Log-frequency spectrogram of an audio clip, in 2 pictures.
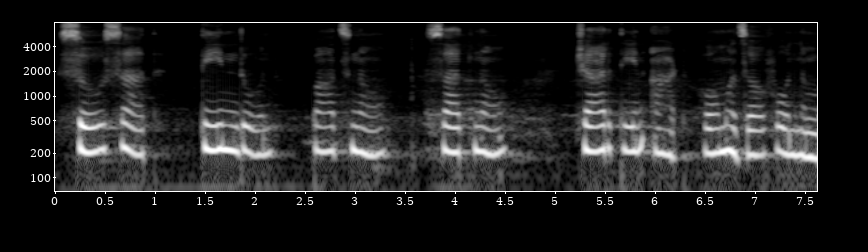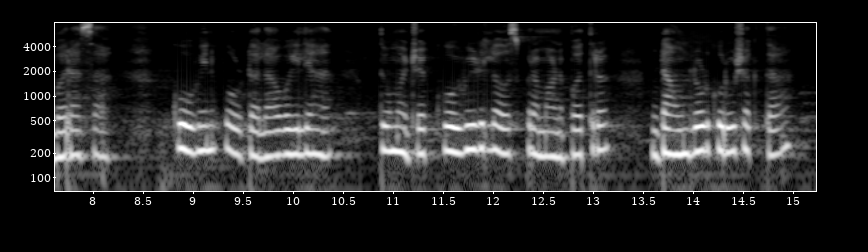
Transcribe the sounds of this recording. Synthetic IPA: sɔsat̪ː | iːnd̪on | pãt͡snəw | sat̪nəw | t͡ɕaɾt̪iːnaʈʰhɔm̤əd͡zɔfonːəmbəɾasakoʋiːnpoɾʈalaʋəjljã | t̪um̤əd͡ʑekoʋiɽləspɾəmaɳ̃pət̪ɾə | ɖaunloɽkəɾuːɕəkt̪a

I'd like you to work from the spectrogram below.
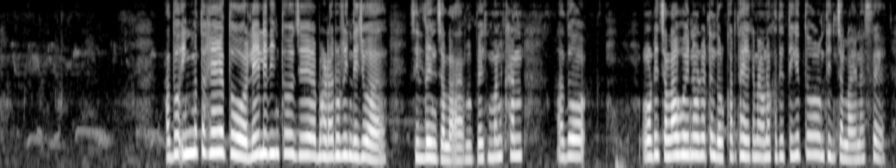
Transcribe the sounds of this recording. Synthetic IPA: ad̪ɔʔiɲnat̪ɔɦɛ̃t̪ɔlɛlid̪iɲt̪ɔd͡ʒɛbʱaɽaɾuɾiɲd̪ɛd͡ʒuʔa | sild̪aɲt͡ʃalaʔabɛkmankʰan | a̰d̪ɔ | ɔ̃ʈɛt͡ʃalawɦujnaɔ̃ɖbɛt̪̚ʈɛnd̪ɔɾkaɾt̪aɦɛ̃kanaɔnakʰət̪it̪iɡɛt̪ɔnt̪iɲt͡ʃalaɛnasɛ

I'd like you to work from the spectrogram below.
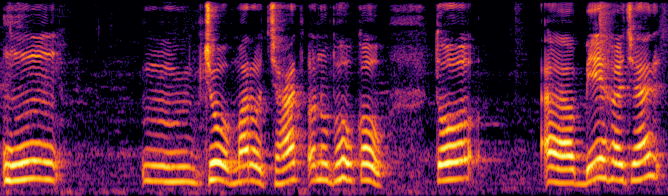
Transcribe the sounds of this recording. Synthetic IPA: ɦũ | d͡ʒomaɾod͡ʒat̪ʰənubʱəʋkəũt̪o | beɦəd͡ʒaɾ

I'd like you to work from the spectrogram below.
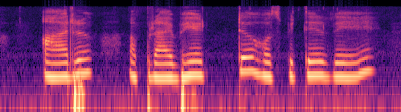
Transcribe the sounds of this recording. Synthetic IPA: aɾpɾajbʱeʈɦɔːspiʈəlɾe

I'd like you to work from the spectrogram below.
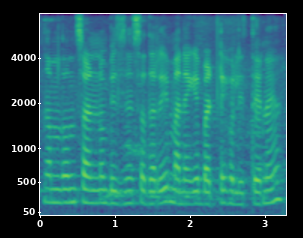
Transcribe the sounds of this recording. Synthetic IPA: nɐmːɐd̪ond̪usɐɳːubid͡ʒnisɐd̪ɐɾimɐneɡebɐʈːeɦolːit̪ːeːne

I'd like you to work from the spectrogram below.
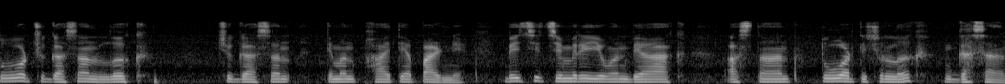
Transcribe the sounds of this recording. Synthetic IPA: t̪oːɽt͡ʃʰiɡɐsaːnləkʰ | t͡ʃʰiɡɐsɐn | t̪imɐnpʰaːjt̪japɐɽni | bet͡sʰit͡simɾijiʋɐnbjaːkʰ | ɐst̪ʰaːnt̪oːɽt̪it͡ʃʰiləkʰɡɐsaːn

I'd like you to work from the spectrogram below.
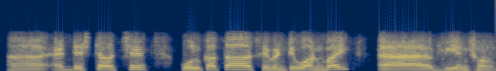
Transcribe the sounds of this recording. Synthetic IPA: ɛɖesʈaɦotːɕʰekolkat̪asebʱeɳʈiwanbaj | bienʃɔɾom

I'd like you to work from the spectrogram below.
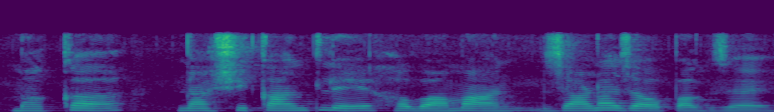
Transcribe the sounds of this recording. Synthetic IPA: m̤aka | naɕikãnt̪lehəʋamand͡zaɽ̃ad͡zaʋpaɡd͡zaj

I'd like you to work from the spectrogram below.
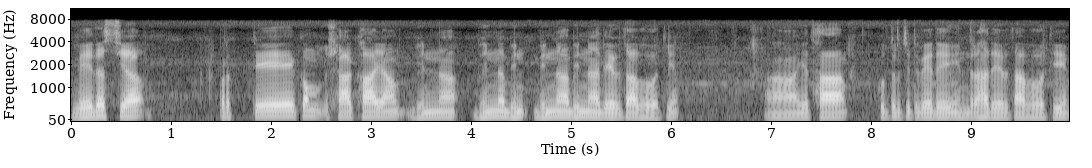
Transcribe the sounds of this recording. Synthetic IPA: ʋeːd̪ɐsjɐ | pɾɐt̪jeːkɐmʃaːkʰaːjaːmbʱinːɐbʱinːɐbʱibʱinːaːbʱinːaːd̪eːʋɐt̪aːbʱɐʋɐt̪i | jɐt̪ʰaː | kut̪ɾɐt͡ʃit̪ʋeːd̪eːind̪ɾɐɦɐd̪eːʋɐt̪aːbʱɐʋɐt̪i

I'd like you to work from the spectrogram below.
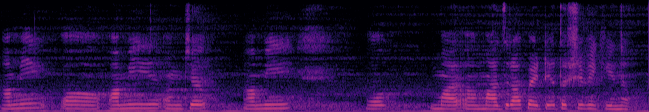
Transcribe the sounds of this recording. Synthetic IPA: ami | amiːa̰mt͡ɕe | ami | mamad͡zɾãpɛʈjat̪əɕiːʋikina

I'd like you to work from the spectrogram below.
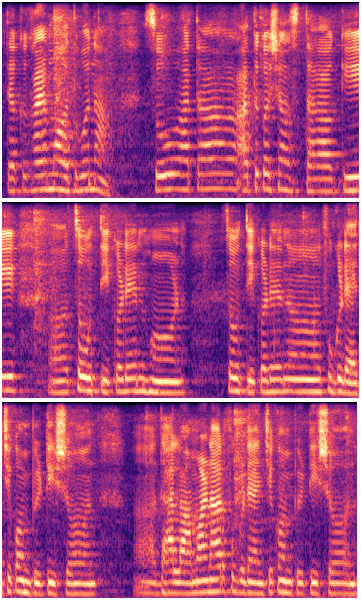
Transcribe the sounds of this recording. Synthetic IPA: t̪jakakajməɦət̪ʋəna | soat̪ãa̰t̪kəɕãə̃st̪aki | t͡səwt̪ikəɽenm̤əɳ | t͡səwt̪ikəɽenfuɡɽjãɲt͡ɕiːkɔmpiʈiɕən | d̪ʱalãmaɳ̃aɾfuɡɽjãɲt͡ɕiːkɔmpiʈiɕən

